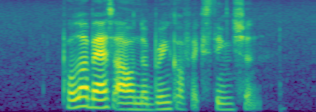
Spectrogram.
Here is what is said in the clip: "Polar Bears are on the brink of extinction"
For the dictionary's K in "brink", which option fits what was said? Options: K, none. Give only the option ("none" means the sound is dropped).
K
